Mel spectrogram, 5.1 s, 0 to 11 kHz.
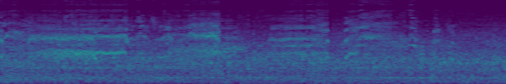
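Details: At 06:09 on 29 May 2018, peregrine falcon chicks on the Great Spirit Bluff nest cam give loud rasping, harmonic cries while being fed their first breakfast, in bursts separated by brief pauses, with constant hiss behind.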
